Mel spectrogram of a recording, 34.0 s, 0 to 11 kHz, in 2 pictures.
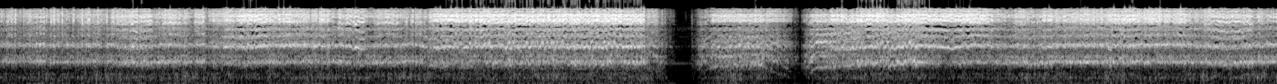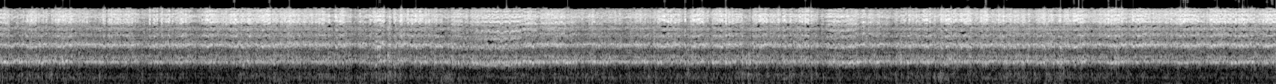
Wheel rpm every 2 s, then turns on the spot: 230, 220, 220, 190, 110, 130, 210, 230, 230, 230, 230, 220, 230, 230, 230, 230, 230.
none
